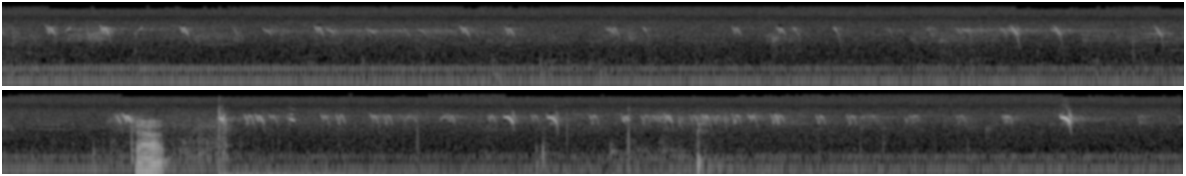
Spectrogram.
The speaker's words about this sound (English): Wild bird. Wild. Wild.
